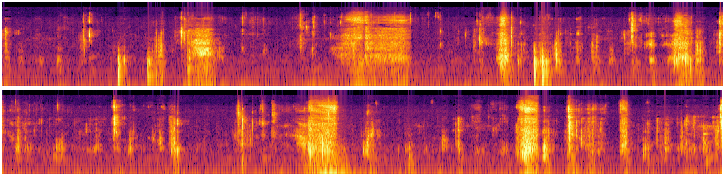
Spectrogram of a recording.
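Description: Close-miked eating of sauce-glazed lamb ribs: irregular biting, chewing and wet mouth clicks as meat is torn from the bone, with two longer wet, noisy stretches about four and thirteen seconds in.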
